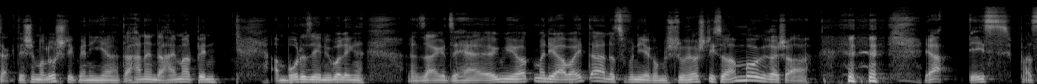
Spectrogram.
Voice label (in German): Badisch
